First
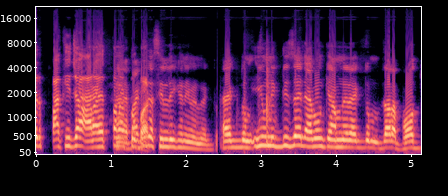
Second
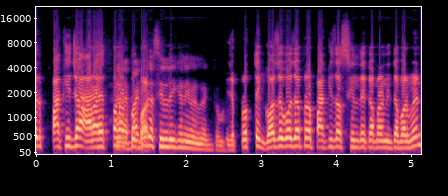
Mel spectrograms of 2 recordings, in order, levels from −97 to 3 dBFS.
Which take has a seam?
first; 1 cut; at 2.4 s

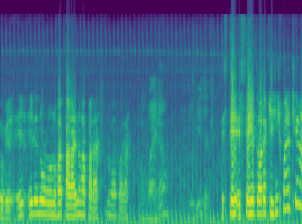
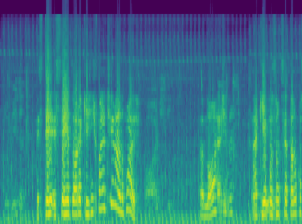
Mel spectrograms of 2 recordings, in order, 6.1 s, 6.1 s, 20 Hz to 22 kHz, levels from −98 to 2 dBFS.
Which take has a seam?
second; 1 cut; at 5.0 s

